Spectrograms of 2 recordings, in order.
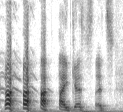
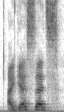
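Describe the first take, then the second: First: Slow, stretched words through a laugh; giggling over the words, higher. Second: Said in the usual way. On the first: Real, not acted. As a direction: laugh your way through I guess that's. Laughs through the repeated phrase.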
